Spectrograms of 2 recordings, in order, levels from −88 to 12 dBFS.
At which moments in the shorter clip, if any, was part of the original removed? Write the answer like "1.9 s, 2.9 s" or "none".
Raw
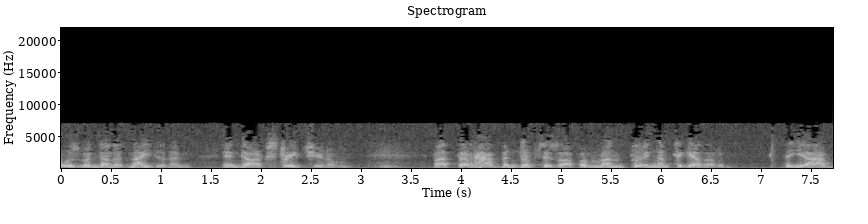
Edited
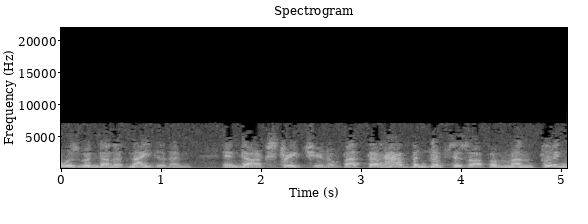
2.8 s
